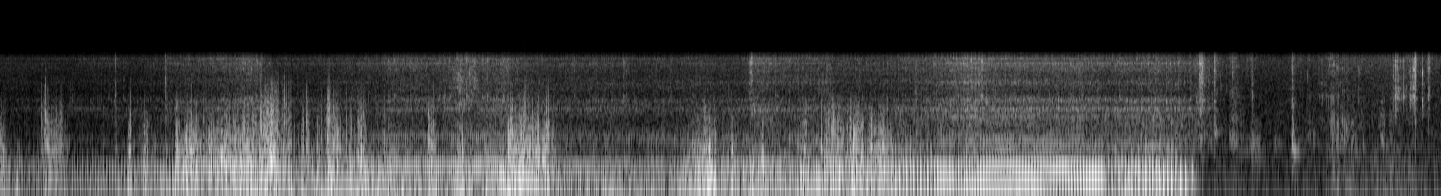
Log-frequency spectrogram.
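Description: Motor scooter engine running while being ridden, its level rising and falling; the engine cuts off suddenly near the end, leaving a few light knocks and clicks.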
